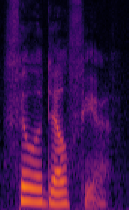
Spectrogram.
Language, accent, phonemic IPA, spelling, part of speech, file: English, US, /fɪləˈdɛlfi.ə/, Philadelphia, proper noun, En-us-Philadelphia.ogg
- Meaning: 1. The largest city in Pennsylvania, United States, and the county seat of coterminous Philadelphia County; the former capital of the United States 2. Former name of Amman: the capital of Jordan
